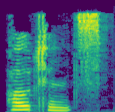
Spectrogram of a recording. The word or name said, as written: potance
